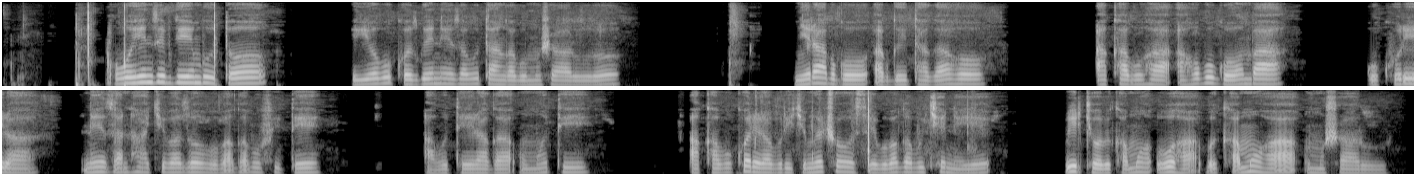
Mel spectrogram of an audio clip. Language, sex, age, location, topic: Kinyarwanda, female, 50+, Musanze, agriculture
